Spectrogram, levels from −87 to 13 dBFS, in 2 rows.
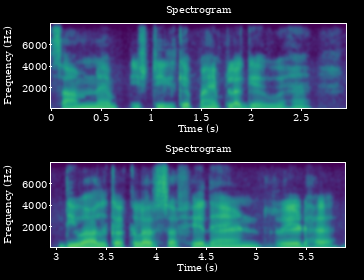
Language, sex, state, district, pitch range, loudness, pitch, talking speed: Hindi, male, Jharkhand, Ranchi, 120-130 Hz, -18 LUFS, 125 Hz, 140 wpm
